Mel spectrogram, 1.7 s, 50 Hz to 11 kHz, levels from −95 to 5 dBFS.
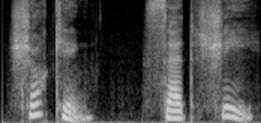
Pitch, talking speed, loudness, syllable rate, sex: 215 Hz, 105 wpm, -20 LUFS, 2.9 syllables/s, female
